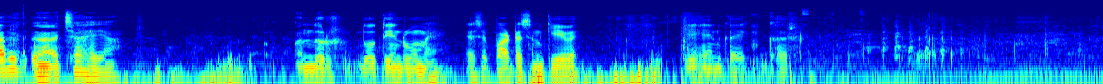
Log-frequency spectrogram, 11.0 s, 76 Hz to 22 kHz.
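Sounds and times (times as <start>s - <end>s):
chicken clucking: 8.0s - 11.0s.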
